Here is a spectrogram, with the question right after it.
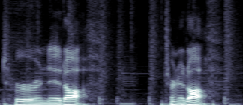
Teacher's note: And then all three words flow together as if they were just one. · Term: connected speech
